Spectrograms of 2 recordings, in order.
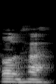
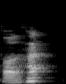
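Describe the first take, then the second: First: The word ends with an h sound. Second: The word ends with a t sound. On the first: The speaker calls it right. "dibaca ha" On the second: The speaker calls it wrong. "bukannya Tolhat, Fatimat, Fatat. Salah ya"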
